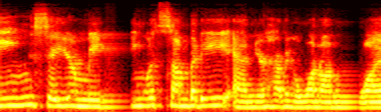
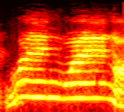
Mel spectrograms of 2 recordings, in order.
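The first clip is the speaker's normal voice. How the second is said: much higher chirpy ring, ring; mock ringtone; 13 semitones higher than usual. Speaker mimics her phone interrupting a client, high mock ring. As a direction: imitate a phone ringing.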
